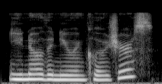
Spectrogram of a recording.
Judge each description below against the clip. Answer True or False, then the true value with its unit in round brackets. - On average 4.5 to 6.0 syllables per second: True (5.7 syllables/s)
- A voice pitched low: False (240 Hz)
